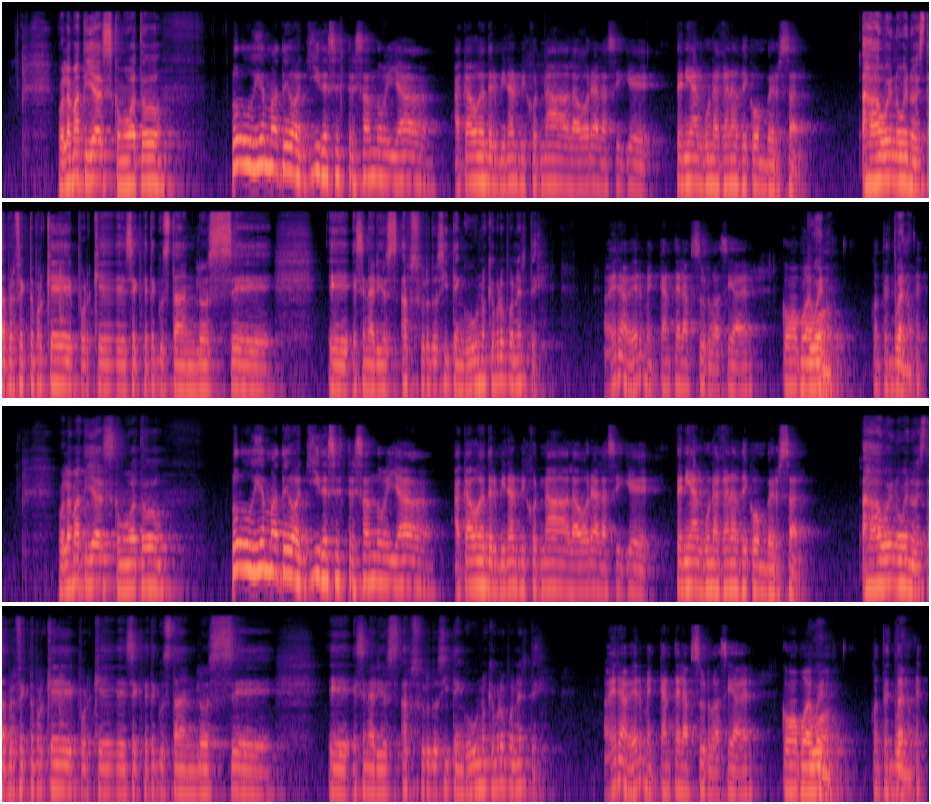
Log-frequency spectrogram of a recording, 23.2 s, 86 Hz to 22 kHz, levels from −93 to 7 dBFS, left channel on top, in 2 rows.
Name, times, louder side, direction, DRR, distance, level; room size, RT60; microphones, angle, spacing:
voice 1, 0.3-2.1 10.8-18.4 21.5-22.0 22.7-23.0, left 2 dB, 70° left, 10 dB, 1.0 m, -28 dB
voice 2, 2.9-5.4 5.7-8.1 8.4-10.0 19.1-21.0 21.4-21.9 22.5-22.9, right 1 dB, 15° right, 10 dB, 0.5 m, -27 dB
18.0 x 13.0 x 3.3 m, 0.65 s
head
